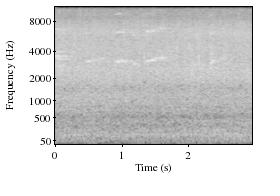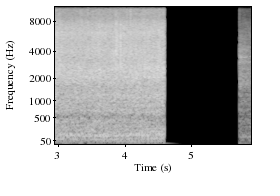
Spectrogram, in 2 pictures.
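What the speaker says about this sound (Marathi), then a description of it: "पण पहिला पाऊस आहे आणि चांगलाच आलाय बघा." Steady heavy first rain of the season pouring down outside onto a waterlogged village street, a dense continuous hiss close by with no voices, cutting out abruptly into near silence before faintly resuming at the very end.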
